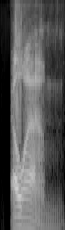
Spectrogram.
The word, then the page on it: LM: American English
